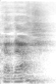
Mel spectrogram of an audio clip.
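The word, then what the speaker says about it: קדש: Algunos ya lo apuntaron, así que no se preocupen, pero consagración, del hebreo kadash, ¿sí? Lo pueden escribir así, kadash con C, acento en la A, SH al final, kadash.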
